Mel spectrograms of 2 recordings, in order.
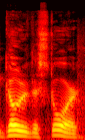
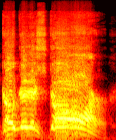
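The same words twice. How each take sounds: First: It is said in a calm, plain way. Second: It is said in a sharp, angry way.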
